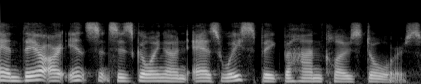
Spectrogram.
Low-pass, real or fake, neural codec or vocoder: 7.2 kHz; fake; codec, 16 kHz in and 24 kHz out, 1 kbps, XY-Tokenizer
